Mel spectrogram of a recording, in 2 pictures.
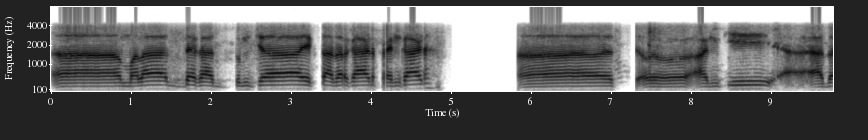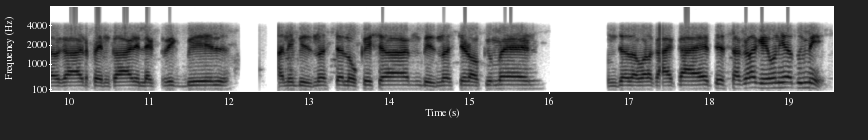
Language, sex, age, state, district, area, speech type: Marathi, male, 18-30, Maharashtra, Akola, rural, conversation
